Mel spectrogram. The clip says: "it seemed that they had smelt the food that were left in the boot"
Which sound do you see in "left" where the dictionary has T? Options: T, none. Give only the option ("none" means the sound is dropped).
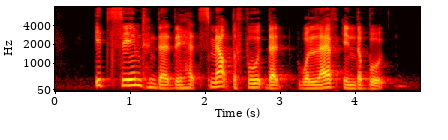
T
